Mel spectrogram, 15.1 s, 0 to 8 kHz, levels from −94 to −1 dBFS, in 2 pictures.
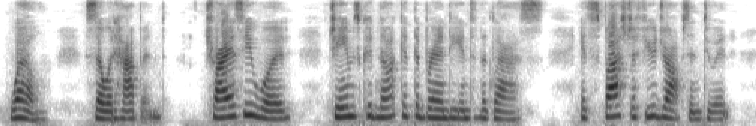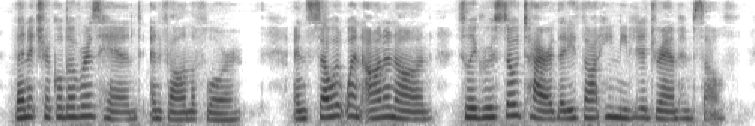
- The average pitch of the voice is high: Yes, high, 205 Hz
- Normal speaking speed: No, fast, 220 wpm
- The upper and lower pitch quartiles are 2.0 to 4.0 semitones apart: Yes, average, 3.6 semitones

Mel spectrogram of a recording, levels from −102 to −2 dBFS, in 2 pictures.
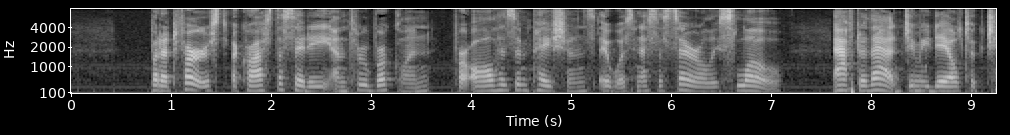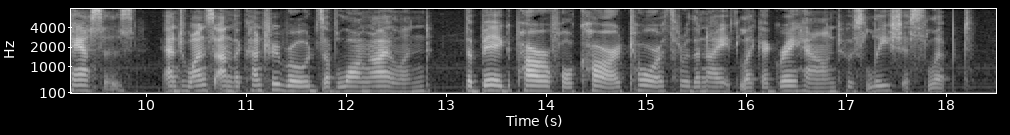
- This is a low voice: No, medium, 170 Hz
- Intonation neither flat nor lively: No, narrow, 2.1 semitones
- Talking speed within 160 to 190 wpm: No, average, 150 wpm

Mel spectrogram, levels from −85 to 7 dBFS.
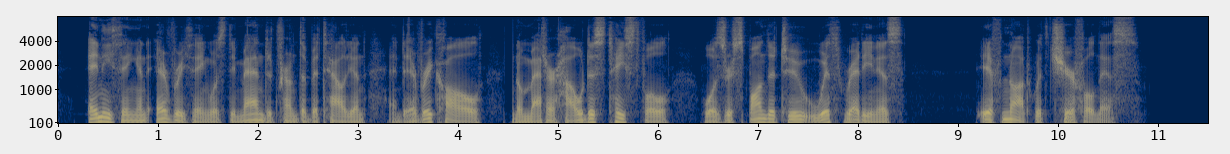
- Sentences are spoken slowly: Yes, slow, 125 wpm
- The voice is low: Yes, very low, 75 Hz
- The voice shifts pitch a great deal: Yes, wide, 6.0 semitones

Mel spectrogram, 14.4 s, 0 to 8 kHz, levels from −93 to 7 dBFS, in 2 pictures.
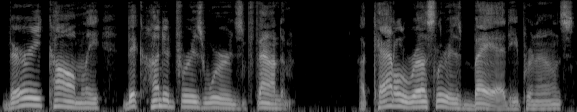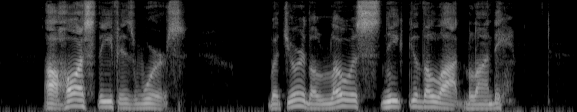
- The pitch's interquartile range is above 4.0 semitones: Yes, average, 5.2 semitones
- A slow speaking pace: Yes, slow, 125 wpm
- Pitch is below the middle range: Yes, low, 130 Hz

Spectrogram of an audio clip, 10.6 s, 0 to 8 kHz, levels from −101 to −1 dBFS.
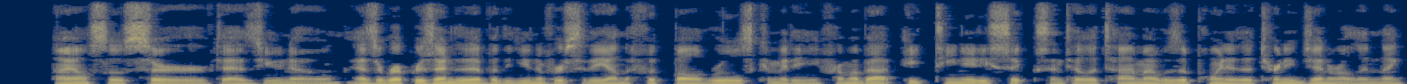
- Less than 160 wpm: No, average, 170 wpm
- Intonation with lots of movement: No, narrow, 2.6 semitones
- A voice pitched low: Yes, very low, 90 Hz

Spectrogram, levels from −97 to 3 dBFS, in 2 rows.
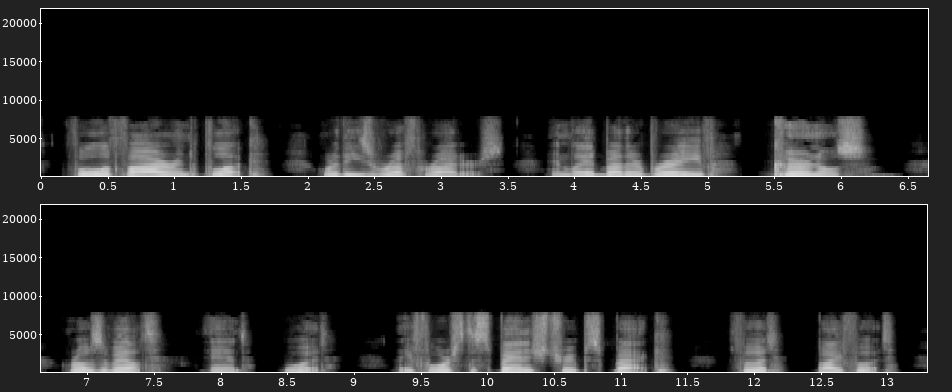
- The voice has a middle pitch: No, low, 125 Hz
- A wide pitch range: No, average, 4.6 semitones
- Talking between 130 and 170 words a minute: Yes, average, 140 wpm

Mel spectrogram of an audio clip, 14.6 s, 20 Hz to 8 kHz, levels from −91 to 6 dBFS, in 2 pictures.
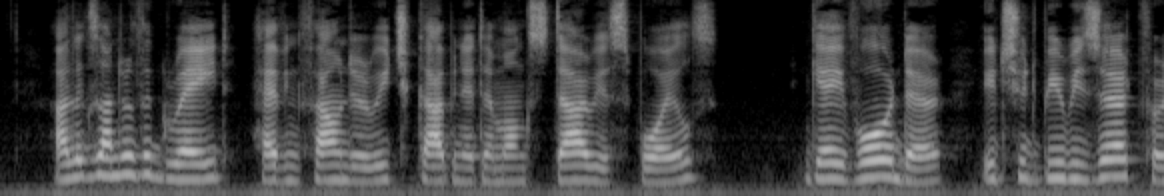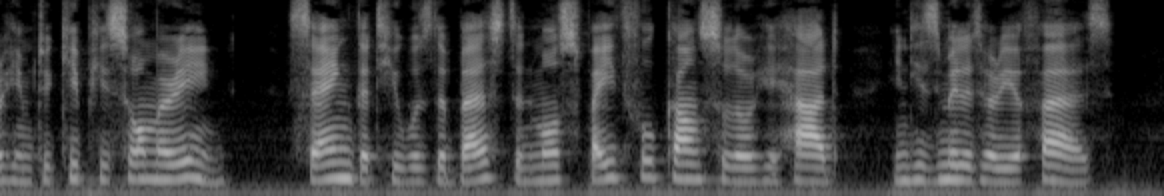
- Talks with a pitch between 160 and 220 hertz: Yes, medium, 185 Hz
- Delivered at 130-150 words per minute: No, average, 165 wpm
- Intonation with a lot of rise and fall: No, average, 2.7 semitones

